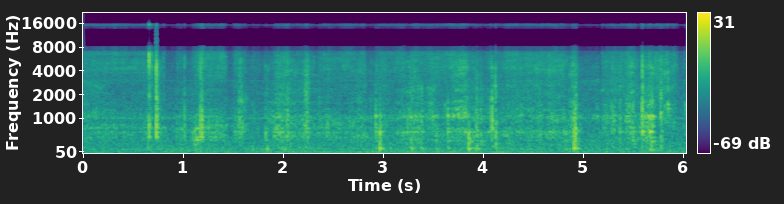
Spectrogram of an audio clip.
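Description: Heavy paper being wrapped around a chipboard box and rubbed down by hand: soft rubbing and rustling with scattered light taps and crackles, the sharpest tap near the start.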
